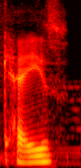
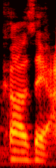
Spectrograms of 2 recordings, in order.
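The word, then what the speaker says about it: Kaze: and the wild mask the developer confirmed that yeah that that's exactly how you you pronounce it cause a i thought it was k's as well but it's cause a yeah so sometimes i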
